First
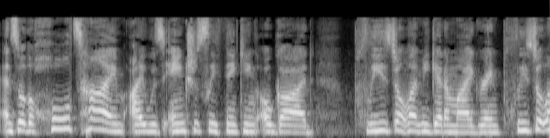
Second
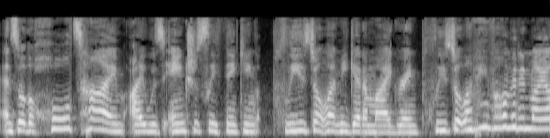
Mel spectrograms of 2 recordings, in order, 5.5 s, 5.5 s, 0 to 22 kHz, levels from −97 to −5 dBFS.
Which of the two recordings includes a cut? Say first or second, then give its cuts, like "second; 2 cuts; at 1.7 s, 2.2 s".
second; 1 cut; at 2.6 s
